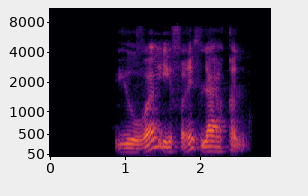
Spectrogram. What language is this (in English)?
Kabyle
